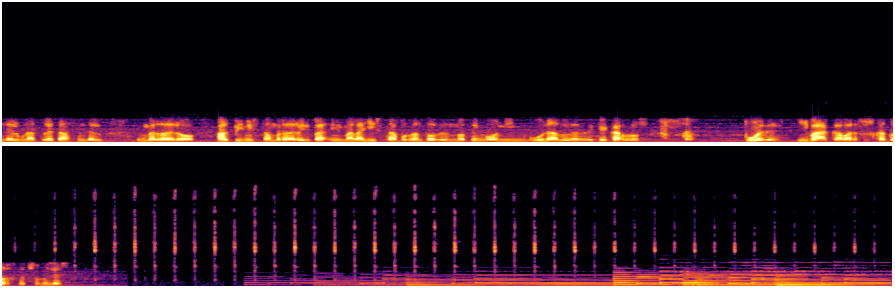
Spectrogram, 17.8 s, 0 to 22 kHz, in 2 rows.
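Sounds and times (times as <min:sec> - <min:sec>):
speech: 0:00.0 - 0:09.7
clock ticking: 0:09.0 - 0:17.8
sustained musical tones: 0:11.4 - 0:17.8.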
